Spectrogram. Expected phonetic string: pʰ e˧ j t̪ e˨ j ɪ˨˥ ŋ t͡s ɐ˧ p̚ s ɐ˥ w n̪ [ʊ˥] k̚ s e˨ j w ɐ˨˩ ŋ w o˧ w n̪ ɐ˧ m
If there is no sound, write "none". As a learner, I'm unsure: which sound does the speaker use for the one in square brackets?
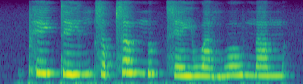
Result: ʊ˥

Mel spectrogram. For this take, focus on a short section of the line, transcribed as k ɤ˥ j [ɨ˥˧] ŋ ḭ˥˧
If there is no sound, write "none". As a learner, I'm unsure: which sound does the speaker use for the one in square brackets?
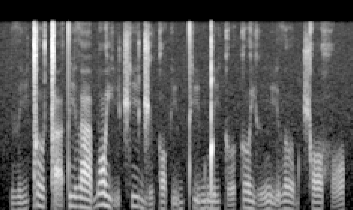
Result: ɨ˩˧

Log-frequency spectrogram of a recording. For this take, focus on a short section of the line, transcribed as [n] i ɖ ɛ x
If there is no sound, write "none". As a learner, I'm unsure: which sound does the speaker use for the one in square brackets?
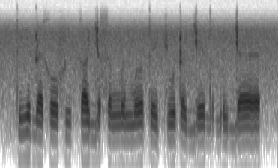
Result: t̪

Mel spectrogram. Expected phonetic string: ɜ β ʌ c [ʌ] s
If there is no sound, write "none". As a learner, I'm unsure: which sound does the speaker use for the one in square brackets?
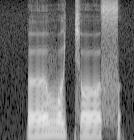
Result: ʌ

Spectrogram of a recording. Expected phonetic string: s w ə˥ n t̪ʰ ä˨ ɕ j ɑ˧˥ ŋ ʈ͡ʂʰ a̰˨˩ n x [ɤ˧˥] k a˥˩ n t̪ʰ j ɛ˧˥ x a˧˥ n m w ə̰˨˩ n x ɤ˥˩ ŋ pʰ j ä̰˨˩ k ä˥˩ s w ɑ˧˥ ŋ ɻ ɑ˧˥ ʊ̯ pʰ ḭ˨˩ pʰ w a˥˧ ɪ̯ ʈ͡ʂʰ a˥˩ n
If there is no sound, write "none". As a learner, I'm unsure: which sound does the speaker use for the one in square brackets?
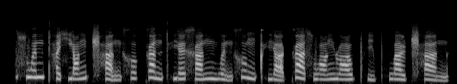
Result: ɤ˧˥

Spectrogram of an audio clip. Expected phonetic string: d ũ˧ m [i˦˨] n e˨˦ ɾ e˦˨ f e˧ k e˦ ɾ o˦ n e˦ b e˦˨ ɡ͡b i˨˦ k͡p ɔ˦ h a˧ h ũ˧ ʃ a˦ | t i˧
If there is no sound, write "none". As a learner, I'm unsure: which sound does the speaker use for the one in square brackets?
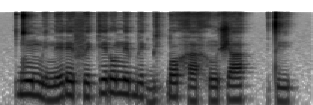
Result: i˨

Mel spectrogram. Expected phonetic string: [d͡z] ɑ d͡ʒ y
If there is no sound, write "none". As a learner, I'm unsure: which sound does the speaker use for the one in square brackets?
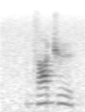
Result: d͡z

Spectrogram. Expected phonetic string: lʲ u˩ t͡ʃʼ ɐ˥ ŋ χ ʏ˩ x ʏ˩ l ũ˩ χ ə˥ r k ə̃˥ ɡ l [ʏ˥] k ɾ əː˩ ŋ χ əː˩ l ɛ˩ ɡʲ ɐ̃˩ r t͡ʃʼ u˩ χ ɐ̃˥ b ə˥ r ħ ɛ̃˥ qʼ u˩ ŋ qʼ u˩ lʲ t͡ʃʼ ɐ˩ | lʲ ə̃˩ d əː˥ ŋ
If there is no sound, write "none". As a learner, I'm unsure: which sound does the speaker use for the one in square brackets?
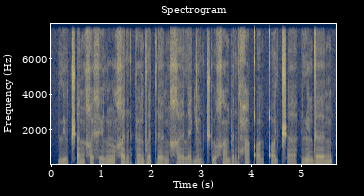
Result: ə˥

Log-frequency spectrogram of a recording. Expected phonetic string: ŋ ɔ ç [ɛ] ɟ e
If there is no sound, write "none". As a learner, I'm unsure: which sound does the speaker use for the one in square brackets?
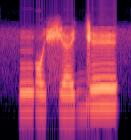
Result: ɛ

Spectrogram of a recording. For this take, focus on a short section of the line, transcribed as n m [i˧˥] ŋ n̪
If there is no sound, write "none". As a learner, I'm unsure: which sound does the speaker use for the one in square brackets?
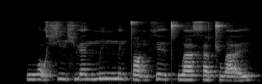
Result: i˥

